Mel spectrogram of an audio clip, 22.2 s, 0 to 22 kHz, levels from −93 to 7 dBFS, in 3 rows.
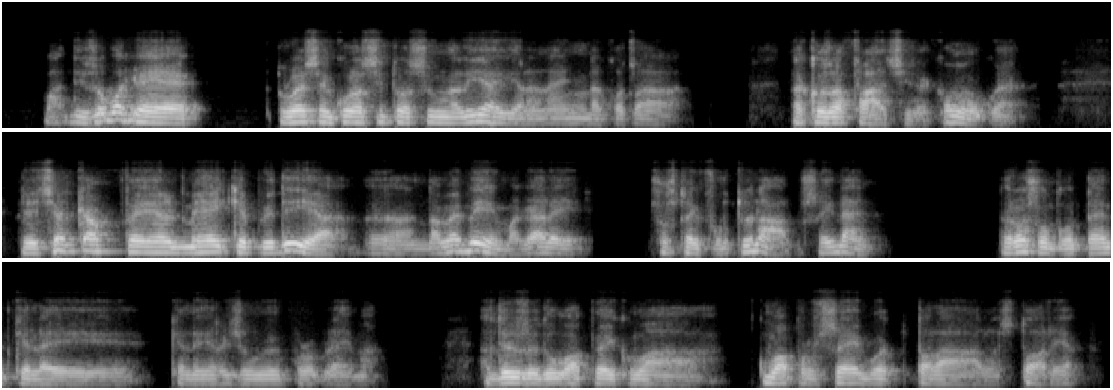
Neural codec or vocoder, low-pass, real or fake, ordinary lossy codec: codec, 16 kHz, 8 kbps, FunCodec, trained on Chinese and English, 25 frames a second; 7.2 kHz; fake; Opus, 32 kbps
